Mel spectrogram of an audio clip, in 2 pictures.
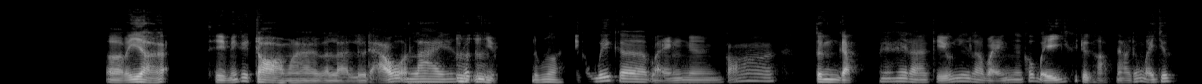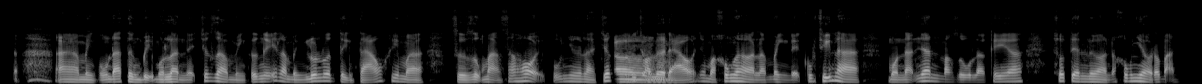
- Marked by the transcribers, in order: tapping
- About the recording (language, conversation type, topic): Vietnamese, podcast, Bạn đã từng bị lừa đảo trên mạng chưa, bạn có thể kể lại câu chuyện của mình không?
